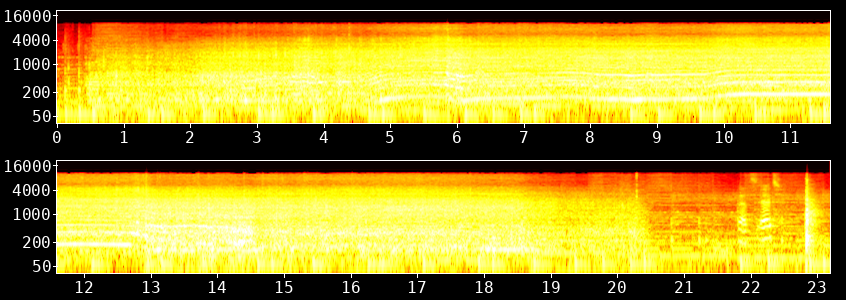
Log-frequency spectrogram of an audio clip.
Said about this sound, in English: And then we're going to add a little water. Okay, we're just gonna blend it all together.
